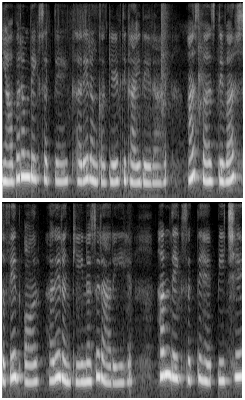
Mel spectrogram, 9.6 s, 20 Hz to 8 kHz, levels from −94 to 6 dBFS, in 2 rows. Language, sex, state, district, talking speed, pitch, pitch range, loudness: Hindi, female, Uttar Pradesh, Jyotiba Phule Nagar, 200 wpm, 285 Hz, 275-315 Hz, -15 LUFS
